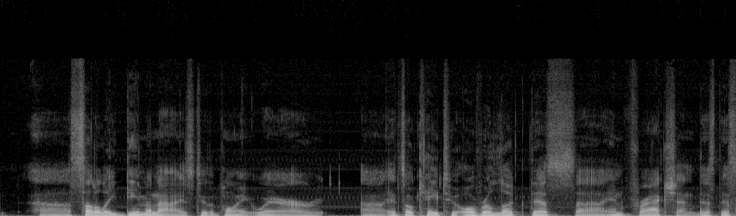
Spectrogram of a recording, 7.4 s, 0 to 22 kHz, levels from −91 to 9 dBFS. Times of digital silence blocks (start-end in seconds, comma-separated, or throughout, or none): none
